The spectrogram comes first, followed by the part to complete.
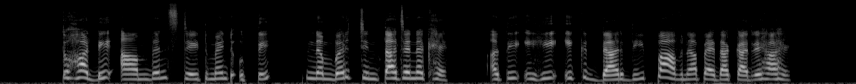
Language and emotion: Punjabi, fearful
